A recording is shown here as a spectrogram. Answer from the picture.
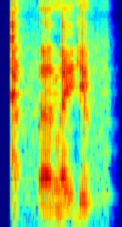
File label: robot voice affirmative fx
